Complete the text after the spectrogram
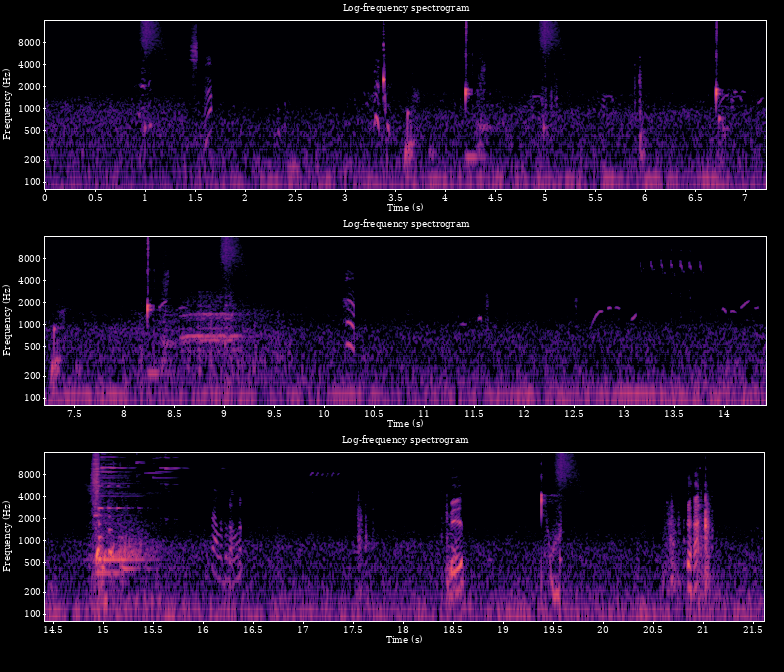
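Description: A computer game's interface makes short, sharp clicks now and then.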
